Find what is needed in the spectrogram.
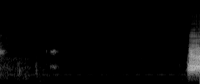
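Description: A pause in a man's speech heard over a phone-quality line: near silence with a faint steady hum and a tiny blip about a quarter of the way in. His voice starts again at the very end.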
